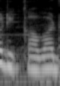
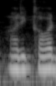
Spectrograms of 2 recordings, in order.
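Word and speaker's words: recovered: हो गई, यानी कि रिकवर्ड यानी कि ठीक हो गई, गंभीर रूप से बीमार थी तो वो ठीक हो गई। अब देखिए यहाँ पे वी आर साइलेंट आपको दिखेगा, इसे रिकवर्ड पढ़ेंगे, रिकवर्ड एंड स्टार्टेड प्रोड्यूसिंग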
